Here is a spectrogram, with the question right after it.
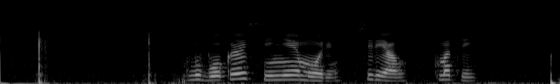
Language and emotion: Russian, neutral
